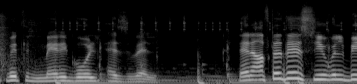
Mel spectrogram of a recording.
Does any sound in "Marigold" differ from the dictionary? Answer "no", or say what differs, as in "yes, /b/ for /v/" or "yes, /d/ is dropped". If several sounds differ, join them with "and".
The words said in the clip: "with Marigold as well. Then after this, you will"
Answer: no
